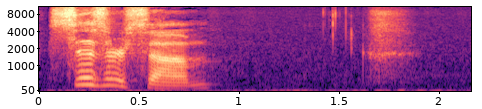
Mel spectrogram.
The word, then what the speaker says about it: Scissorsome: Scissorsome. His name sounds a little dirty, but he's referring to the Pokemon Scizor, and then awesome.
